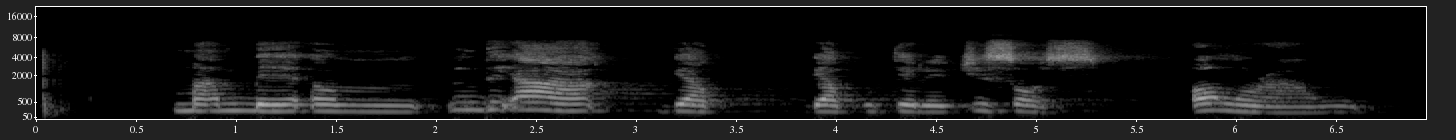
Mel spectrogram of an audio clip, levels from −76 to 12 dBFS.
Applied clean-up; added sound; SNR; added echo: none; none; none; reverberation time 0.4 s.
